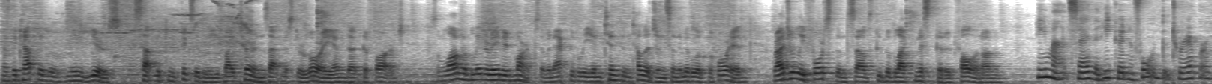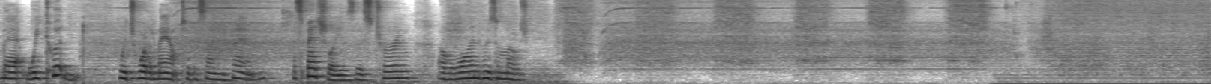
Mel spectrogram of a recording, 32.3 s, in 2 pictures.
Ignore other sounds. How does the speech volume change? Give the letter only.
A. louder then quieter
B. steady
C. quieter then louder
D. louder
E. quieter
B.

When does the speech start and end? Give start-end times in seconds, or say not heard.
0.0-23.2.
